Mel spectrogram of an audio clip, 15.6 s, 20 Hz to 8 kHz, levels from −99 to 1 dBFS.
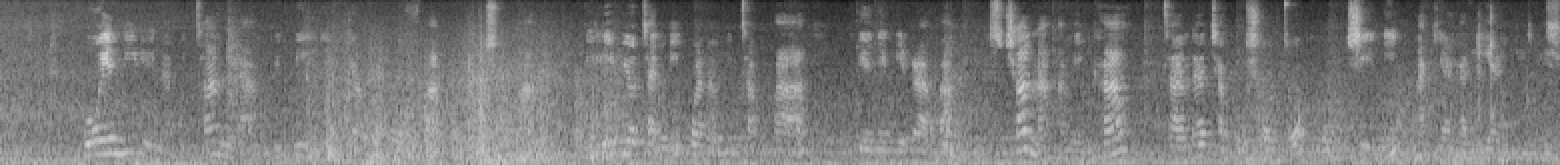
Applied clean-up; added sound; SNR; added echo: none; Hammer; 2 dB; reverberation time 0.2 s.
